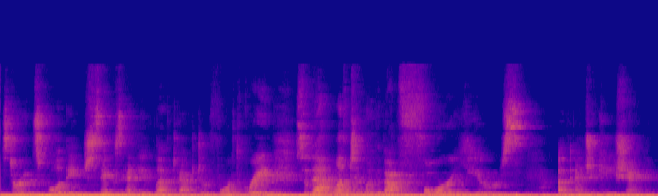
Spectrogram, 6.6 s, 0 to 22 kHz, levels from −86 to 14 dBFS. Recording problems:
off-mic speech; far
room echo; noticeable; dies away in 0.7 s
background music; loud; throughout; 1 dB below the speech
low rumble; loud; throughout; 5 dB below the speech

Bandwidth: 14.5 kHz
